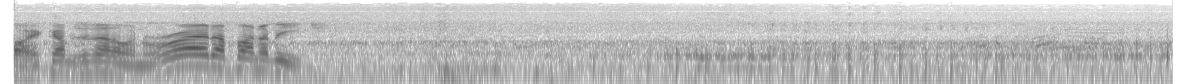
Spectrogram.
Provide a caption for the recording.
A man speaks as an an engine decelerates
